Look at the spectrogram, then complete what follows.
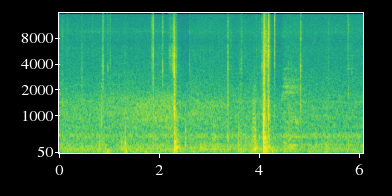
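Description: Honey bees buzzing steadily, with sharp clicks and knocks from a small metal tool prying at wooden window trim. The two loudest knocks come about two and four seconds in.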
